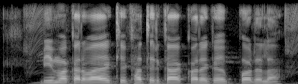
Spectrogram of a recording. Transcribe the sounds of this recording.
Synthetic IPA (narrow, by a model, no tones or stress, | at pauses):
bimakəɾbajekekʰat̪iɾkakəɾekepɔɾela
